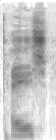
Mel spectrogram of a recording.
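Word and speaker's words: Paich: The musicians, the guy, I mean, the Toto guy, I think his last name is pronounced Page.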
